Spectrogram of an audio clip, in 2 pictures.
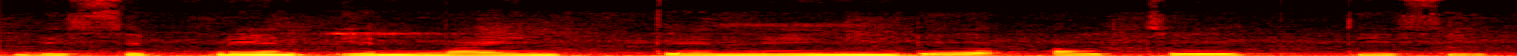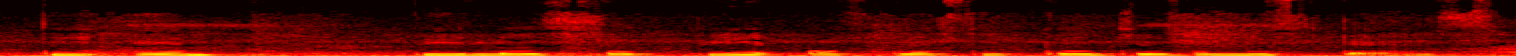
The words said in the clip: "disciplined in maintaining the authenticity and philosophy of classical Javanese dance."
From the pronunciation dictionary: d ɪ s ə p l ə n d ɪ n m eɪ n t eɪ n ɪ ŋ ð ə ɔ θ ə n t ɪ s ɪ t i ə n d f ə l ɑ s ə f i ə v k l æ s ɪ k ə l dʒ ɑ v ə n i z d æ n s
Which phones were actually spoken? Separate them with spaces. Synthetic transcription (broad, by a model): d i s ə p l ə n ɪ n m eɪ n t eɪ n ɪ ŋ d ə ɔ t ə t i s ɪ t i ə n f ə l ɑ s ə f i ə f k l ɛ s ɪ k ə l dʒ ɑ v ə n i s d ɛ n s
